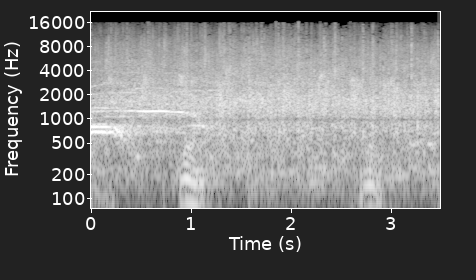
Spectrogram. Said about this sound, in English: Hey, clap if you got crazy family members. If you have crazy.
